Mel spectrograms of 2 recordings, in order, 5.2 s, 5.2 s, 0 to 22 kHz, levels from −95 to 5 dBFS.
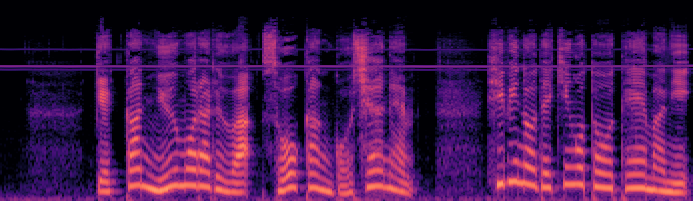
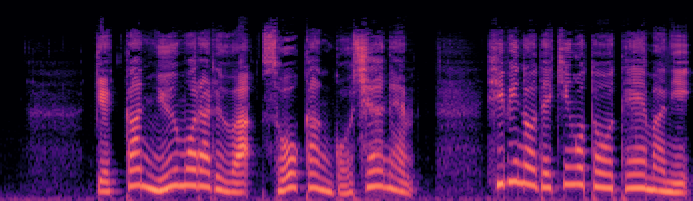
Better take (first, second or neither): second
